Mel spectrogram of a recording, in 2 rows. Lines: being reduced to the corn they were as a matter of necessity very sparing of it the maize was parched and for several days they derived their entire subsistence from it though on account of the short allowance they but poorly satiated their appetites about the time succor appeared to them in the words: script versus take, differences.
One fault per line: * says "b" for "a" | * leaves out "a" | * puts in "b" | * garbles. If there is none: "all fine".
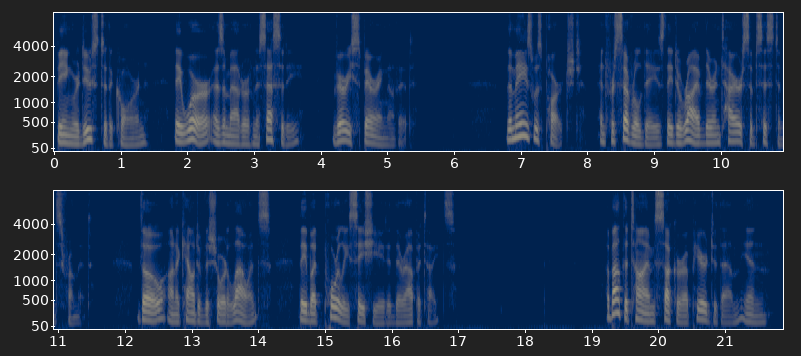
all fine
